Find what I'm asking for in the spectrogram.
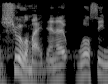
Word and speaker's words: Shulamite: The vowels, however, make us pronounce it Shulamite instead of Solomon.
